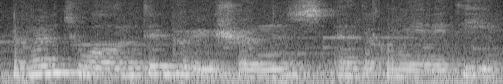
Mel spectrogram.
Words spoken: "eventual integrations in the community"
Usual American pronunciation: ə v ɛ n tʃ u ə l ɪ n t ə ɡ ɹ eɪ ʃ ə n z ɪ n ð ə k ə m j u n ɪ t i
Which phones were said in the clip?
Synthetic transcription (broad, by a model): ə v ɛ n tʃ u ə l ɪ n t ə ɡ ɹ eɪ ʃ ə n z ɪ n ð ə k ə m j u n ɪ t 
